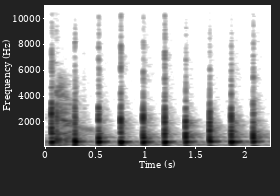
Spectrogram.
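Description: Spice jar with a plastic shaker lid shaken over a measuring cup, a quick even run of sharp clicks, about four to five a second.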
